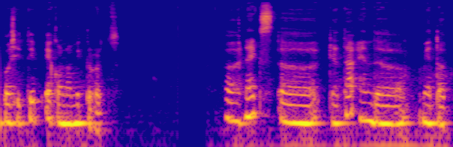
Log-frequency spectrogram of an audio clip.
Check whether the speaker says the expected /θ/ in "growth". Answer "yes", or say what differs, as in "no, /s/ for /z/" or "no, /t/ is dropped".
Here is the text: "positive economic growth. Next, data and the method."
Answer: no, /t/ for /θ/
